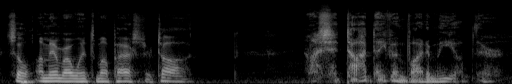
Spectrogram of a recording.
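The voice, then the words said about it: Southern Illinois rural accent. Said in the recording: “I'm Southern Illinois boy. You can tell by my accent. I ain't from Chicago.”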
